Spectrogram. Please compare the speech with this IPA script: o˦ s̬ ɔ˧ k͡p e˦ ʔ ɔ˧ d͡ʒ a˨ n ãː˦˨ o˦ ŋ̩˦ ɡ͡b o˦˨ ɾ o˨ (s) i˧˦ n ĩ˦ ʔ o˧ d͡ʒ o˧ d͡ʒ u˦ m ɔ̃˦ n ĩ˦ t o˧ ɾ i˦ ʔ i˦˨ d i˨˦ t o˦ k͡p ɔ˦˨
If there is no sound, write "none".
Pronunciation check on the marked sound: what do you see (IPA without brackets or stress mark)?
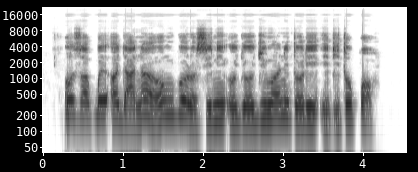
s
